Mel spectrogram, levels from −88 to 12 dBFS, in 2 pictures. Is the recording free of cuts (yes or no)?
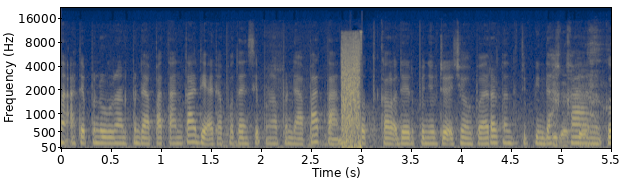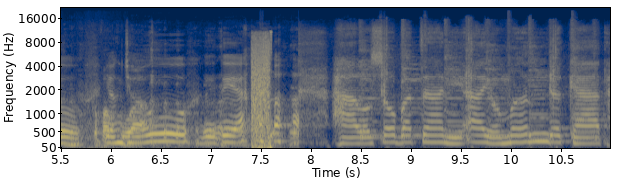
no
